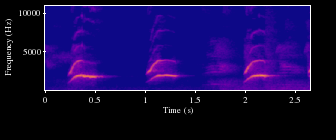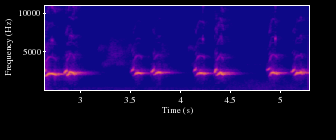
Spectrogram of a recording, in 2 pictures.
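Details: White-rumped shama (murai batu), extra chattery and full of varied phrases in gacor style: clear upslurred whistles, then short paired whistled notes repeated about every half second.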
